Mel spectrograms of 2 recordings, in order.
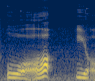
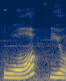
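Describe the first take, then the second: First: Wo, you keduanya nada tiga, turun lalu naik; both third tones. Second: Wo naik nada dua, you tetap nada tiga; wo naik, you turun lalu naik; tone sandhi. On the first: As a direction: ucapkan Wo dan you sama-sama nada tiga. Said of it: "aku baca dua kata ini dengan nada tiga". (contoh salah: dua nada tiga) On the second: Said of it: "pelafalannya adalah seperti ini". (contoh benar: wo jadi nada dua) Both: Shown as a demonstration.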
